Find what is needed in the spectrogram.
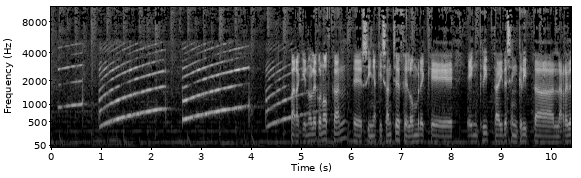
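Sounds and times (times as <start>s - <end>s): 
spoiler alarm siren sound effect: 0.0s - 5.2s
speech: 4.8s - 10.4s.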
